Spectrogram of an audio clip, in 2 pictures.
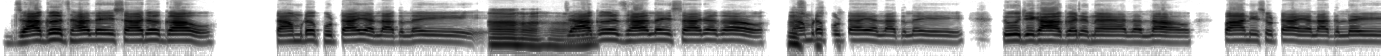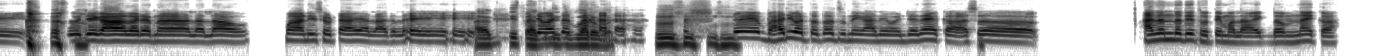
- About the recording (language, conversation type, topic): Marathi, podcast, तुमच्या आयुष्यात वारंवार ऐकली जाणारी जुनी गाणी कोणती आहेत?
- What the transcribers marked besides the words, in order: singing: "जागं झालंय सारं गाव तांबडं … पाणी सुटाया लागलंय"; chuckle; chuckle; laugh; laugh; drawn out: "असं"; other background noise; tongue click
